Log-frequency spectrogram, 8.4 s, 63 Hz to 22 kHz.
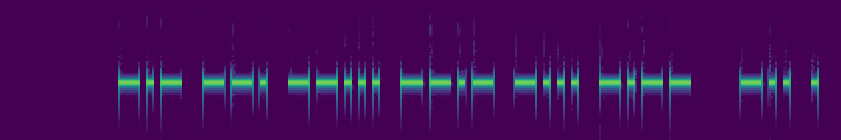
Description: Morse code, heard as a keyed tone, about 17 wpm, 700 Hz. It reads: KG7QBY DE
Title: USA Callsign DE Callsign - 6 Characters - 17wpm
